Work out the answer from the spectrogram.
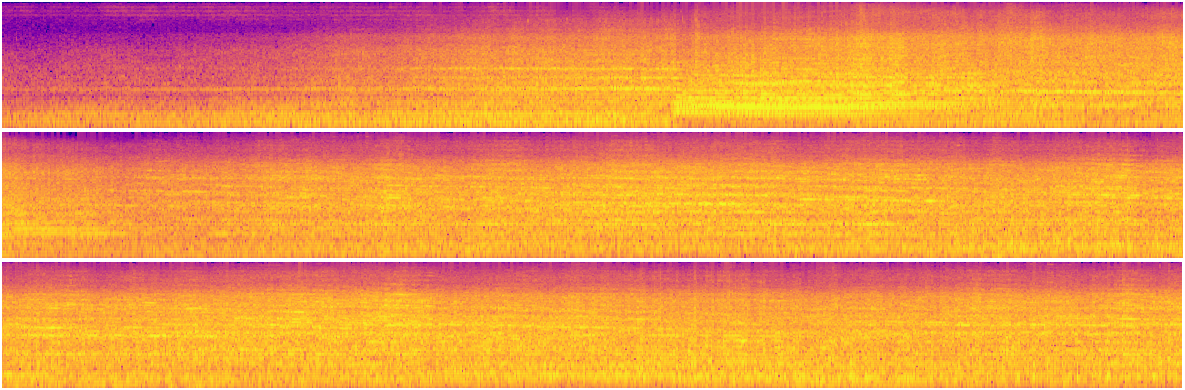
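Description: BNSF intermodal freight train approaching and passing. Its locomotive air horn blows loudest about six seconds in, the chord dropping in pitch as the engine goes by. The cars then roll past with wheel clatter and high-pitched wheel squeal.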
